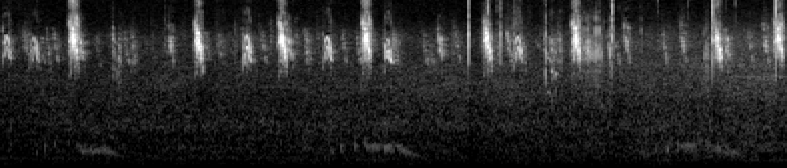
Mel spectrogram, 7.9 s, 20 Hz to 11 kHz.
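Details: Sparrow chicks and parents, 11 May 2019: a steady run of bright, high, clipped chirps, sometimes paired, repeating over several seconds. A faint low cooing rises now and then beneath.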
